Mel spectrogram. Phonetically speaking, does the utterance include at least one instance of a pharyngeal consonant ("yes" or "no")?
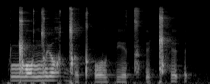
no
